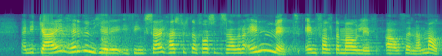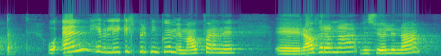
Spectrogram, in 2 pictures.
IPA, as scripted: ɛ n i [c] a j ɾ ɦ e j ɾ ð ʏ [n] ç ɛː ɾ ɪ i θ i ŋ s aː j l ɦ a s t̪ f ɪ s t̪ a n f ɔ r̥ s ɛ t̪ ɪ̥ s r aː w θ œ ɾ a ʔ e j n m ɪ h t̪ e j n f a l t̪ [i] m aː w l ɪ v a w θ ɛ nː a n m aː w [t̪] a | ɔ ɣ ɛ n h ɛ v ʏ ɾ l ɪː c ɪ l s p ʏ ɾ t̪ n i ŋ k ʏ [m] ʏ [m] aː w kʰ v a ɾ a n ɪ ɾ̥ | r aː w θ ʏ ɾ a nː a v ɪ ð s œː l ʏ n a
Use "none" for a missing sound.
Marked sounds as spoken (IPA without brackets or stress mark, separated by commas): c, m, a, t̪, m, m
